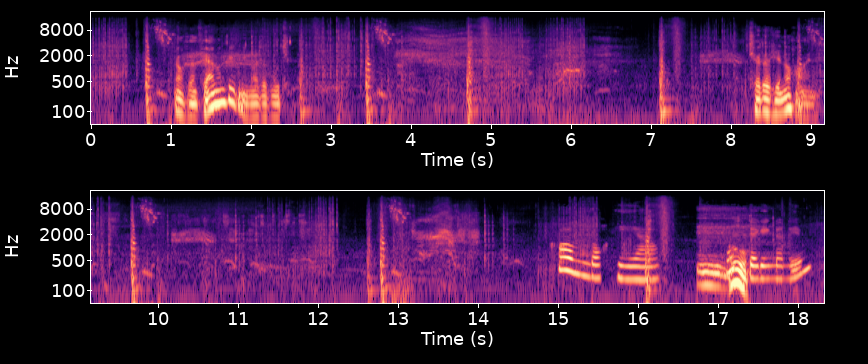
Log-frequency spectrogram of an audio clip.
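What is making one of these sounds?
A zombie growls and moans nearby.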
